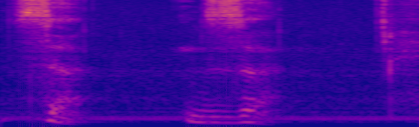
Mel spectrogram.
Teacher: the letter Z, which is rare in Latin and only used to spell Greek words, sounds like it has a D in front of it.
